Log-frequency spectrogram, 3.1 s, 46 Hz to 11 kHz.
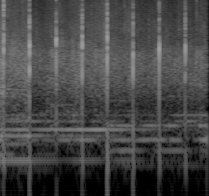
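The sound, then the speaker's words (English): A church audience gives a clap offering during a sermon, clapping in a steady, even rhythm, about nine sharp claps roughly every 0.4 seconds, over a soft, sustained low musical drone. No one speaks. “Come on, somebody give him a clap offering.”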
